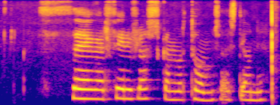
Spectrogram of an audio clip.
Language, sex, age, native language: Icelandic, female, 11, Icelandic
